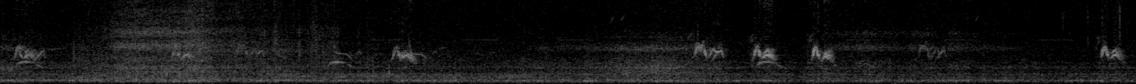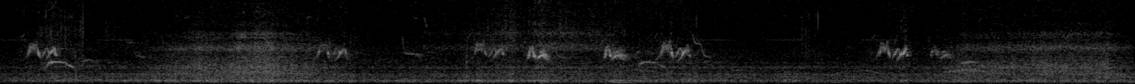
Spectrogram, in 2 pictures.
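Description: Faint outdoor ambience: distant birds calling, with short high chirps scattered through, over a soft rushing noise that swells three times.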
